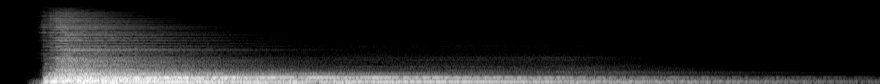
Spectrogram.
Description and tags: whoosh dark
sfx for animation
movement, dark, whoosh, heavy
